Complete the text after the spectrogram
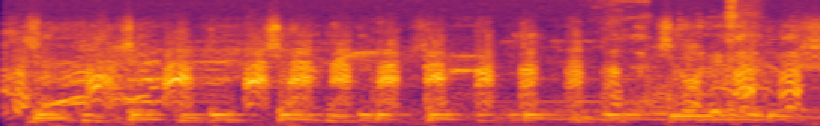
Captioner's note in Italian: Risate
